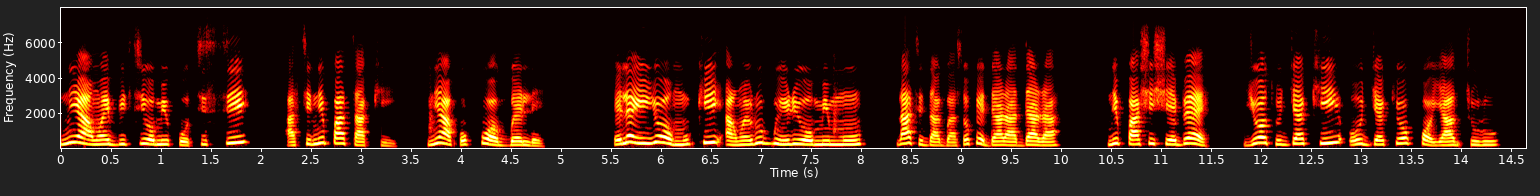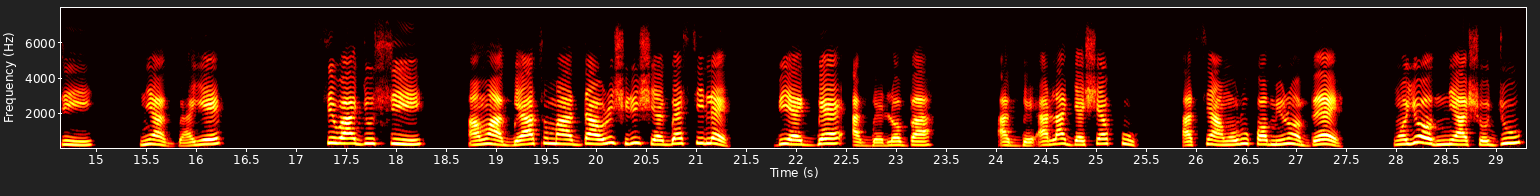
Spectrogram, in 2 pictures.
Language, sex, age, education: Yoruba, female, 30-45, secondary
